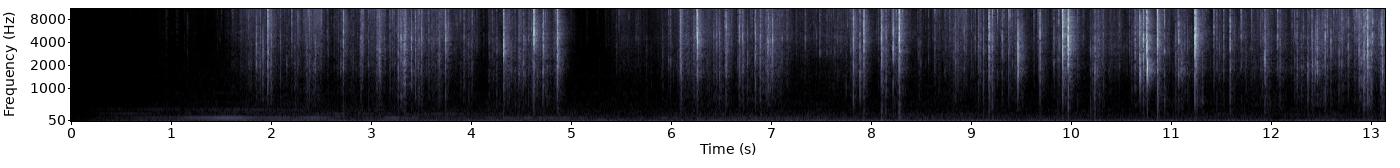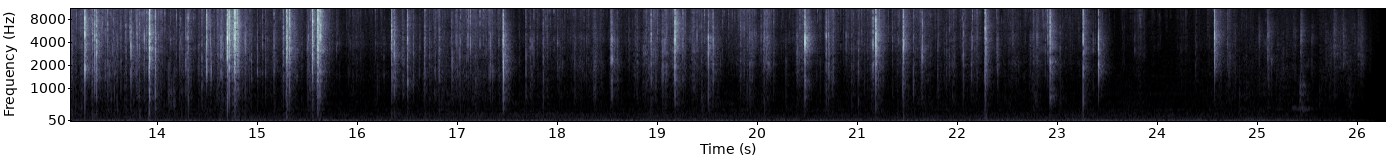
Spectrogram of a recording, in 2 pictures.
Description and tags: planta, crecer, crujir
